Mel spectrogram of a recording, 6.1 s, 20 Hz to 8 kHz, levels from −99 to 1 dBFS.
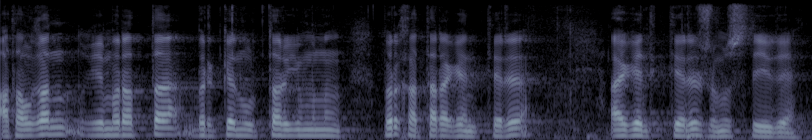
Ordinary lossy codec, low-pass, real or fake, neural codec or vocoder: none; 7.2 kHz; real; none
